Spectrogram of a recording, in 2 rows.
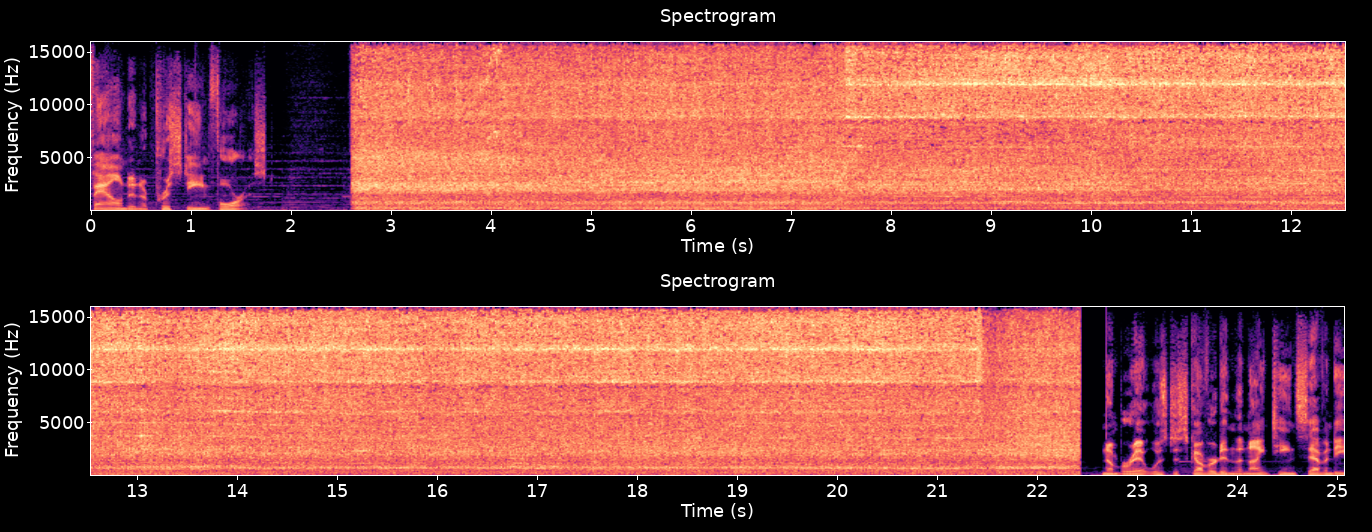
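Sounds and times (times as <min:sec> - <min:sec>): machinery engine running: 0:02.6 - 0:22.4.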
